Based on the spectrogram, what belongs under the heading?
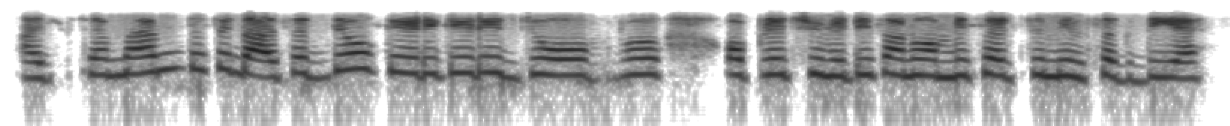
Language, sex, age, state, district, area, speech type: Punjabi, female, 18-30, Punjab, Amritsar, urban, conversation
